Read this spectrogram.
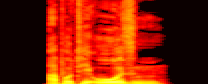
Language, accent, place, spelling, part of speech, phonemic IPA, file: German, Germany, Berlin, Apotheosen, noun, /apoteˈoːzən/, De-Apotheosen.ogg
- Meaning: plural of Apotheose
